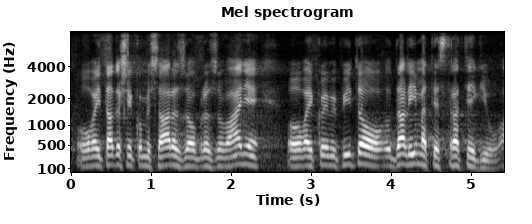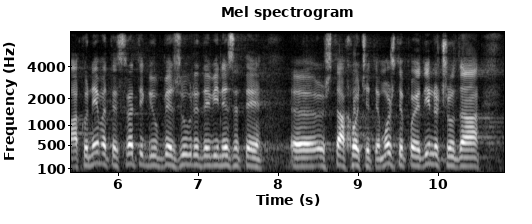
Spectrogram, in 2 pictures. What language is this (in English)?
Serbian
